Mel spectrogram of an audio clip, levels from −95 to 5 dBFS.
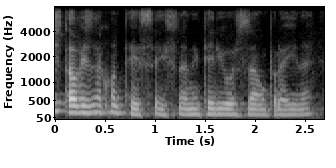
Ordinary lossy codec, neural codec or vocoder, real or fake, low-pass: Opus, 32 kbps; none; real; 7.2 kHz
